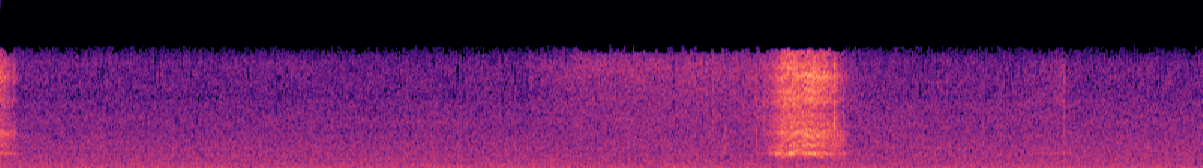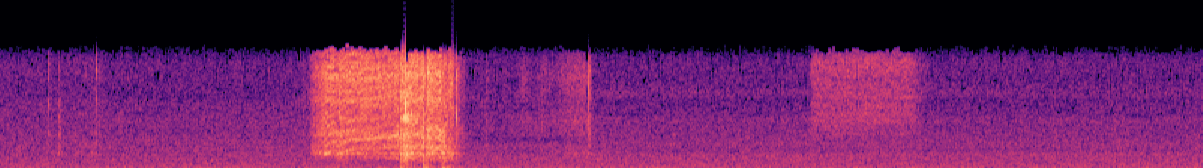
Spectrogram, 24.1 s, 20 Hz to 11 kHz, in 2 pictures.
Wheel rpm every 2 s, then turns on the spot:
20, 0, 0, 10, 10, 0, 0, 40, 60, 0, 0, 0.
none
